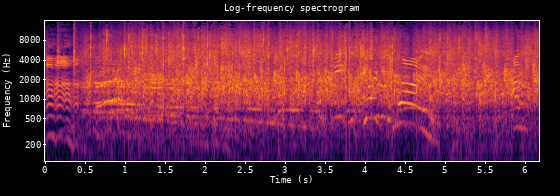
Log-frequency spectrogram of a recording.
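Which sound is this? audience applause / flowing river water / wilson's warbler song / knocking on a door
audience applause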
